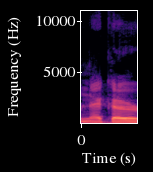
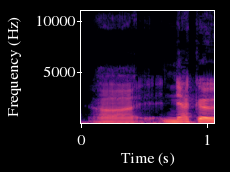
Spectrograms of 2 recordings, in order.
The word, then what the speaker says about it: Neko: Japan but that that Nico rig or Neko rig Neko is the proper Japanese pronunciation as I'm as I'm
